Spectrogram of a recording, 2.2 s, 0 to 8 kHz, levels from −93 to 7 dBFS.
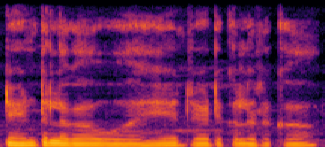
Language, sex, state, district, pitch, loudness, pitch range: Hindi, male, Uttar Pradesh, Shamli, 115 Hz, -15 LUFS, 115-120 Hz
